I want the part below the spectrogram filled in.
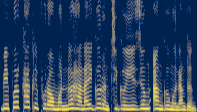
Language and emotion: Bodo, disgusted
